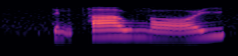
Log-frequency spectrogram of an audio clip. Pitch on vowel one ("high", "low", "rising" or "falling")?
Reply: low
